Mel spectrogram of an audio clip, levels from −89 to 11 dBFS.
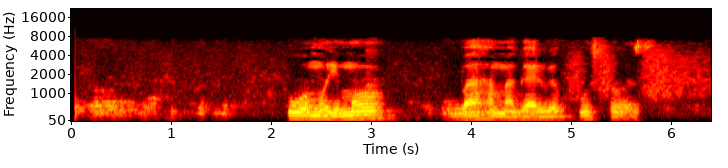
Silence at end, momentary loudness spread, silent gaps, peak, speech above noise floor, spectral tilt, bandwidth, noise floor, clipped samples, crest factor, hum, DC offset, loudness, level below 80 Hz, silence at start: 0.25 s; 23 LU; none; -2 dBFS; 37 dB; -5 dB/octave; 7.6 kHz; -53 dBFS; under 0.1%; 18 dB; none; under 0.1%; -18 LUFS; -56 dBFS; 0.05 s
